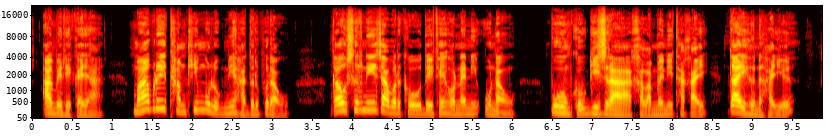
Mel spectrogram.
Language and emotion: Bodo, disgusted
